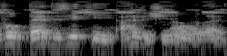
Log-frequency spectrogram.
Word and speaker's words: Voltaire: Um deles foi o Voltaire, outro francês, né, o Voltaire, né, se escreve Voltaire, mas se lê Voltaire.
